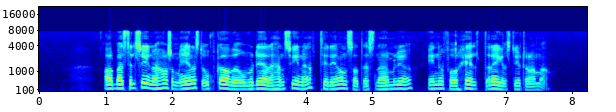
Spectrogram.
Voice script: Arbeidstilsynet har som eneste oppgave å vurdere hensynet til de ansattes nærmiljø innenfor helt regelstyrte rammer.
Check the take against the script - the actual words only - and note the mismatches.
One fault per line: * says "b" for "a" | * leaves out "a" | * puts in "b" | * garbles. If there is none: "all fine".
all fine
